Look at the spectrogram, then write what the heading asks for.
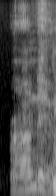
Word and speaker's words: rendezvous: Rendezvous. Rendez Vows. Yeah, I think it's a silent Z.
